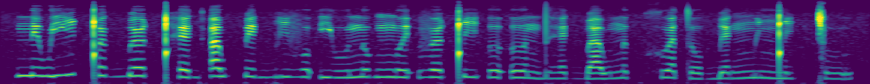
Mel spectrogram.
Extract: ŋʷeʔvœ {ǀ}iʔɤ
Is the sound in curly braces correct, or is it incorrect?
incorrect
